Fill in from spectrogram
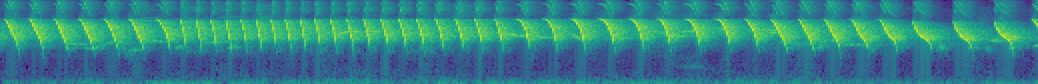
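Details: Canary in full, energetic song: a long unbroken trill of rapid, sharp, high notes repeated about eight times per second, slowing slightly toward the end, loud and clean with no other sounds.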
